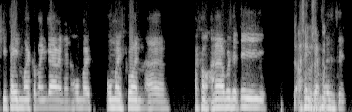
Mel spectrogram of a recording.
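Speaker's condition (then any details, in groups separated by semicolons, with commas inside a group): Cerebral palsy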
